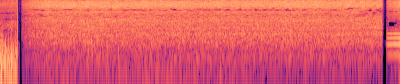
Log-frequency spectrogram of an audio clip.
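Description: Steady rush of shallow water running over rock, an even hiss with no other sound, which starts abruptly just after the start and cuts off abruptly just before the end.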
